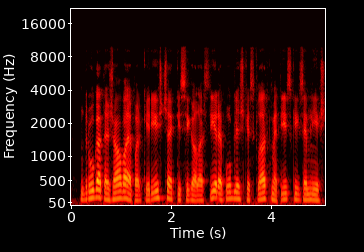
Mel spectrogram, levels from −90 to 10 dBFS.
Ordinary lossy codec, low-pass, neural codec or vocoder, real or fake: none; 9.9 kHz; vocoder, 22.05 kHz, 80 mel bands, WaveNeXt; fake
